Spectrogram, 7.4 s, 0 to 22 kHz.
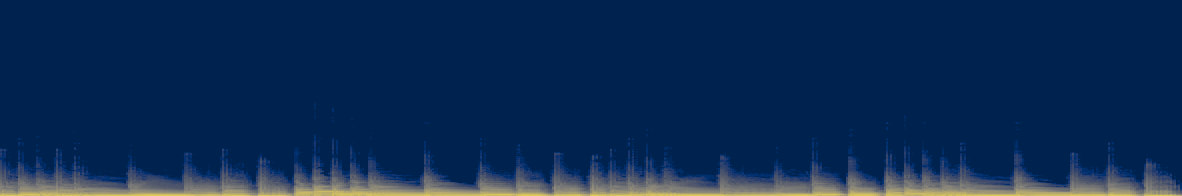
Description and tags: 130BPM
Ebm
16 beats
Logic, Sculpture, Synth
